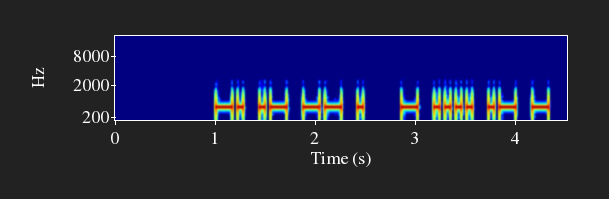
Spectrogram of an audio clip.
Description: Morse code, heard as a keyed tone, about 22 wpm, 700 Hz. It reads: NAME THAT
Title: Sentences from Top 1300 Words 22wpm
